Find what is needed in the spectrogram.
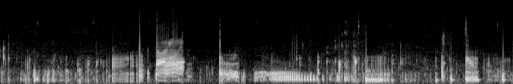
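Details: Loud, long rumbling and gurgling from the belly: ordinary stomach growling (borborygmi).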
